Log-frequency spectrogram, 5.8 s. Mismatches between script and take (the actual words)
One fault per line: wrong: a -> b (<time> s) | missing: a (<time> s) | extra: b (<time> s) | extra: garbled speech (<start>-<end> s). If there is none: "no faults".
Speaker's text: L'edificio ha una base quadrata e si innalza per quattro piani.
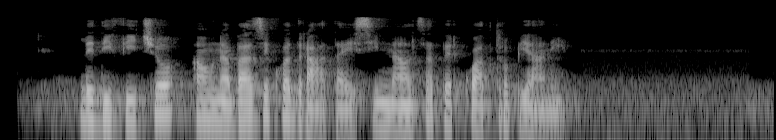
no faults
